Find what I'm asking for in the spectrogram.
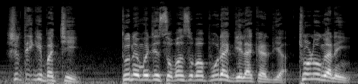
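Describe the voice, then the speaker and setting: A man voicing an excitable young brother in a cartoon story, loud and mock-threatening. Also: high voice, normal speed, soft background music, voice pushed up. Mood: playful outrage. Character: playfully scolding young brother, excitable, shift+.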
